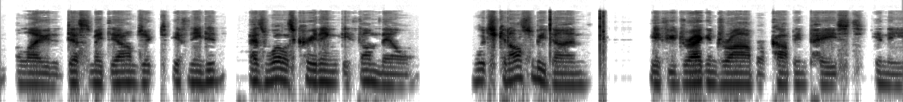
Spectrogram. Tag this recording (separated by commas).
Speech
